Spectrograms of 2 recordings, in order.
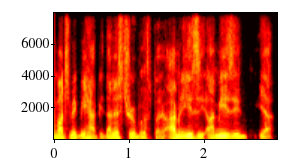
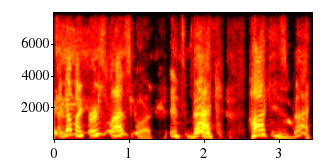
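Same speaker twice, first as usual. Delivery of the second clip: put-on pitched way up, gushing like a kid; bursting with glee over the hockey alert; giddy excitement; 12 semitones higher, slower than usual. To his wife, retelling his giddy joy, pitched high and gushing. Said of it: "I'm like".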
